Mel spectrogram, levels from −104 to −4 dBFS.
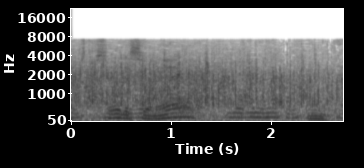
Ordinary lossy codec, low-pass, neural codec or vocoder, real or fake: none; 7.2 kHz; none; real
